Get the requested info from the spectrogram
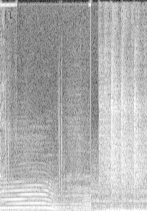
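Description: A Hereford cow mooing once: a drawn-out, steady call that falls in pitch and stops just under a second in.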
